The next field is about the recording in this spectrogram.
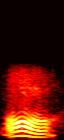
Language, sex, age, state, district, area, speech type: Assamese, female, 18-30, Assam, Sivasagar, rural, conversation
